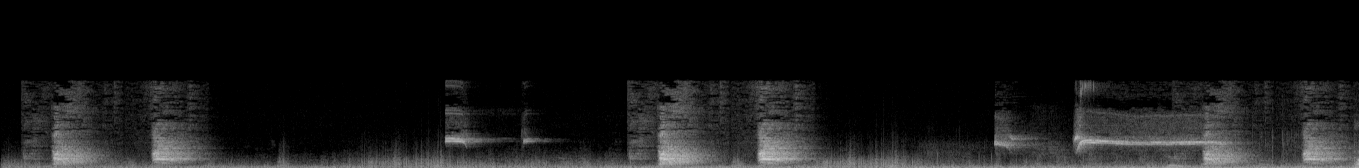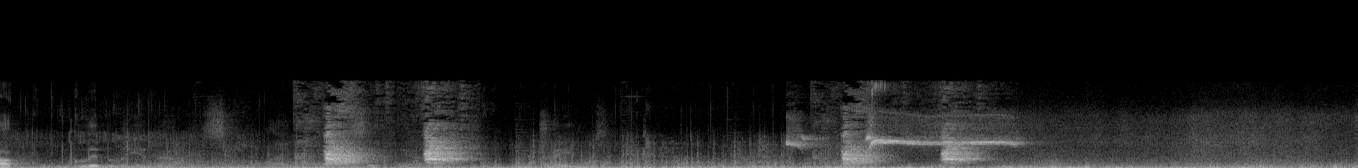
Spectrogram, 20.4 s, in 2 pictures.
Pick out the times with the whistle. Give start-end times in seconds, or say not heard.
3.3-4.0, 7.5-9.2, 16.1-17.9.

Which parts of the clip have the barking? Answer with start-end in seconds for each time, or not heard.
0.3-1.5, 4.9-6.0, 9.0-10.1, 12.6-13.7, 16.5-17.6.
